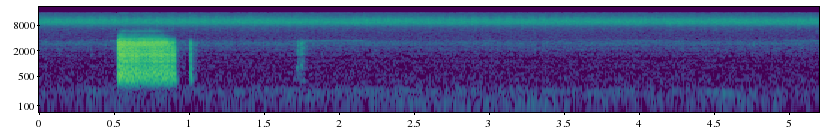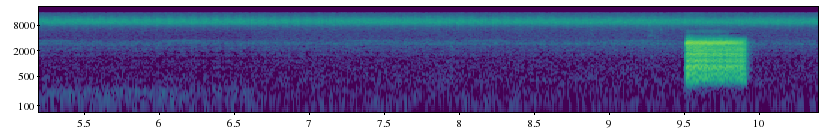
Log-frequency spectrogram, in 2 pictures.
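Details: Pieninsky's plump bush-cricket, Isophya pienensis, at Hainburg, Austria, on 30 July 2021, picked up through a Pettersson D 100 ultrasound detector. Two brief buzzy bursts about nine seconds apart, each a quarter second long, against a steady high-pitched electronic hiss.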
